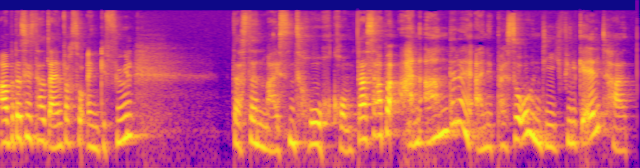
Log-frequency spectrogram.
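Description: A woman talks straight to the camera, handing out practical advice in a slightly high voice. She leans hard on key words, then lets her voice sink to a near murmur. The tone stays casual and direct throughout. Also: unhurried. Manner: emphatic and lively, with frequent soft drops in volume. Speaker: personal finance advice vlogger. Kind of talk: casual advice talk to the viewer.

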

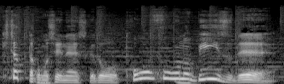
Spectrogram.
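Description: Fast, animated male podcast host. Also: fairly low pitch, soft background music. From Kansai region of Japan. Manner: chatty and effusive, quick reactions. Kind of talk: friendly radio interview.

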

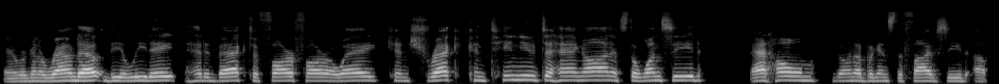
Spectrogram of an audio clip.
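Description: A young man co-hosting a podcast chats casually about movies, emotional and enthusiastic about films. His voice sits high, with fairly even intonation, a moderate pace and a dark, clean tone, and there is no echo.

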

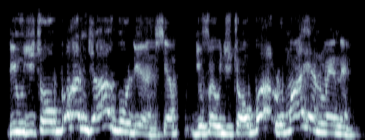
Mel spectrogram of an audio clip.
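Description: Male podcaster, high voice, excitable and profane, dull lo-fi audio. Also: normal speed, husky. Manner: excitable, swears and laughs often. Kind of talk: casual podcast chat.

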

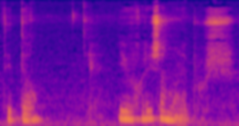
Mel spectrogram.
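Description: A woman leads a guided relaxation meditation in a soft, intimate whisper right in your ear, giving slow, soothing instructions with long pauses. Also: medium pitch, fairly even intonation, gravelly.

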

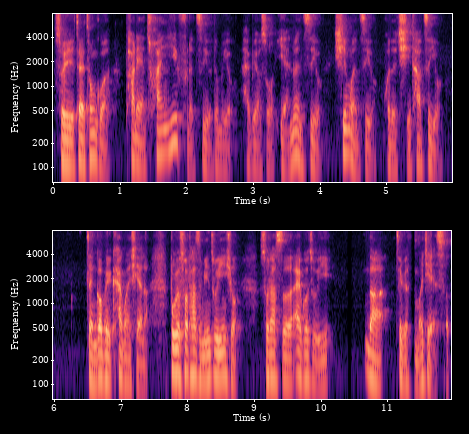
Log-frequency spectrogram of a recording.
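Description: Low mellow-voiced male commentator. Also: quick pace, slightly rough. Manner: conversational, many fillers. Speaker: political commentator. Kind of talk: political commentary with live Q&A.

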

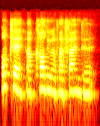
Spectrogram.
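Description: A woman voicing a young woman who talks in a hushed, secretive way on the phone. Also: mid-range voice, fairly even intonation, normal speed, natural voice. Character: furtive young woman, the narrator's sister.

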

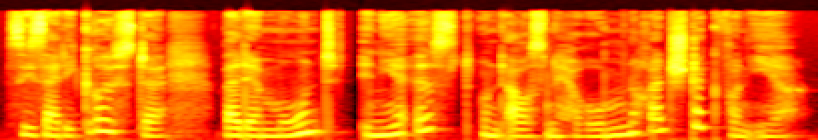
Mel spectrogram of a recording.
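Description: A woman's voice: mid-range voice, expressive, measured pace, dark tone, slightly rough. A woman voicing a very polite, timid male hare in a storybook reading, in whispered role-play with an overly courteous manner.

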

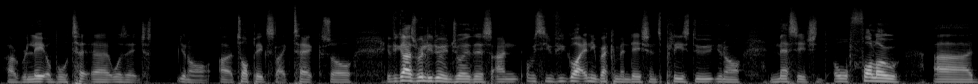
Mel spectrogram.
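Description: A man's voice: mid-range voice, dry recording. A young man with a London roadman accent, co-hosting a podcast in joking, slang-heavy casual banter. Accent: London, urban roadman slang. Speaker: podcast co-host.

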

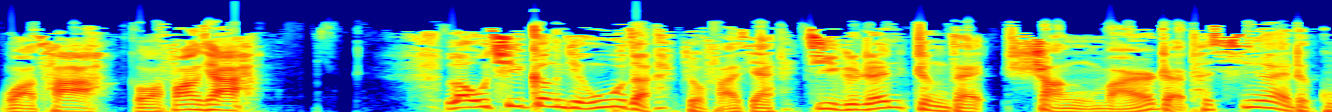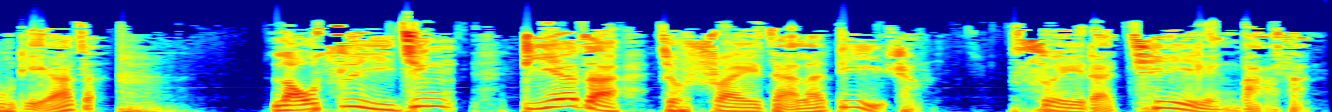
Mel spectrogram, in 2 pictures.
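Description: Animated male storyteller. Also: medium pitch, moderate pace, breathy edge, no room sound, studio quality. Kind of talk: narrating a comic ghost story.

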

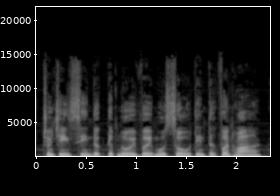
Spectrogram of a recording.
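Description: A man reading scripted radio news in a formal, measured announcer style. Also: mid-range voice, soft background music.

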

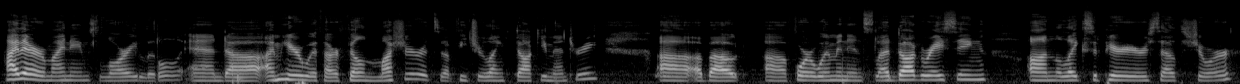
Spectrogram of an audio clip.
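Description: A woman from Quebec, Canada, a film director being interviewed at a festival, talking thoughtfully with frequent pauses. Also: mid-range voice, steady tone, a bit bright, dry recording. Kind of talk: conversational interview.

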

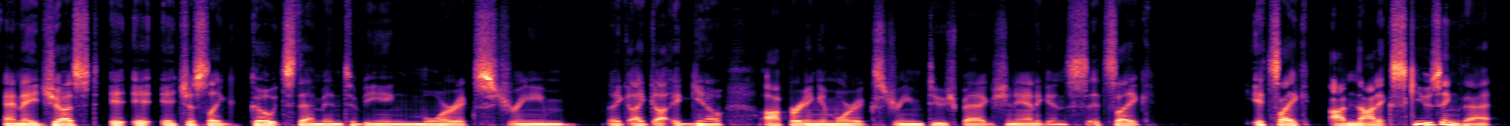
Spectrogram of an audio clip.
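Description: A man with a smooth, resonant voice talks loosely in a casual podcast roundtable, stringing thoughts together with plenty of fillers and swear words. The sound is dry and close, with no room around it. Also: lowish voice, steady tone, unhurried, dry recording. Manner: rambling, heavy on fillers and profanity.

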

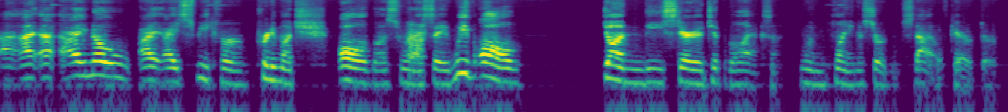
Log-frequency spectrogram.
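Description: High-voiced man in halting podcast chat. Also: dry recording, low-quality recording. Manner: rambling, halting, with many restarts and fillers. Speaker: podcast co-host, dungeon master. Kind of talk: casual chat.

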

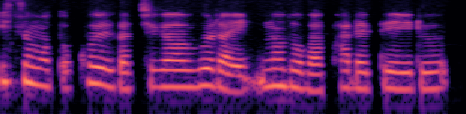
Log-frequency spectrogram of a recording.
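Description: A woman's voice: medium pitch, steady tone, a little fast, no room sound, narrow, tinny audio. A young adult woman hosting a podcast, chatting casually as she interviews a guest. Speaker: podcast host.

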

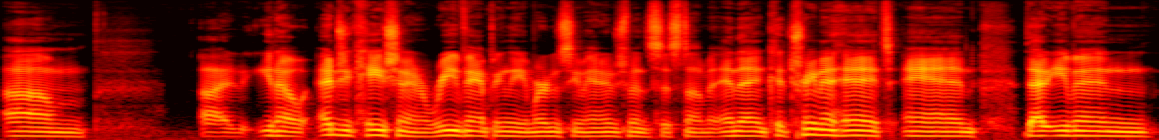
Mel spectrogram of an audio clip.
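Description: A man's voice: mid-range voice, level tone, normal speed, a bit bright, clear, resonant tone. A man, a flight paramedic guest, talking in a rambling casual way with many fillers. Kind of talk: casual chat.

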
